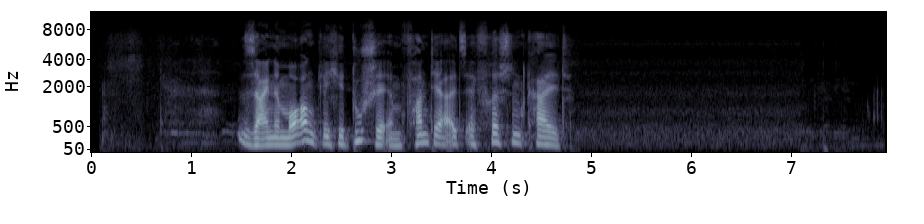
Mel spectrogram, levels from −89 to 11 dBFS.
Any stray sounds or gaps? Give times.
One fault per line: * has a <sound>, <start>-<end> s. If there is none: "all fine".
all fine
